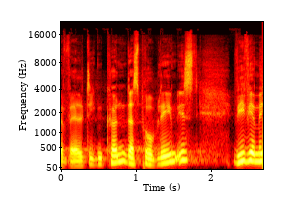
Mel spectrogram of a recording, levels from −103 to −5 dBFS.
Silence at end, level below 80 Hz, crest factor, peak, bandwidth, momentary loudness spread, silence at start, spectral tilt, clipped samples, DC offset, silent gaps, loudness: 0 s; -66 dBFS; 18 dB; -6 dBFS; 17.5 kHz; 10 LU; 0 s; -5.5 dB/octave; under 0.1%; under 0.1%; none; -25 LUFS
